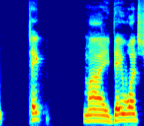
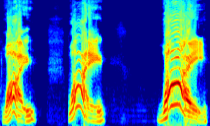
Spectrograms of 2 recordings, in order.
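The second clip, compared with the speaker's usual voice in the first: baffled, building protest; exasperated why; 4 dB louder, much slower than usual. Retold or imitated. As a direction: whine each why, building to the last. Retells baffled reaction to game.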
